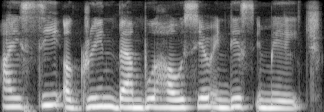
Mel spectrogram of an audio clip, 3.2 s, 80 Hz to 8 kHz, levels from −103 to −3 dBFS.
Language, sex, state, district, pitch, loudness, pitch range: English, female, Nagaland, Kohima, 215 Hz, -14 LUFS, 205-230 Hz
